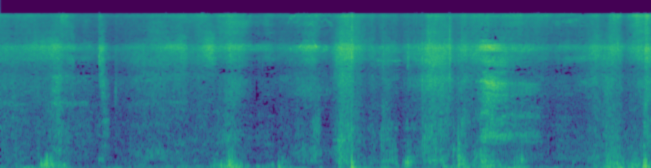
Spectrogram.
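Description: Seat cushions and bedding being handled as a pull-out van sofa is laid flat into a double bed: rustling fabric with irregular soft thumps and knocks, one sharper knock about four seconds in.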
